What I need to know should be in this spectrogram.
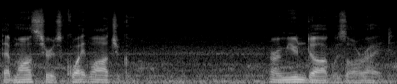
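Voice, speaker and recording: An actor in a radio drama playing a calm, logical polar researcher with a dry, matter-of-fact way of talking. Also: male voice, fairly low pitch, normal speed, background noise, close to an everyday voice. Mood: grimly dry.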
